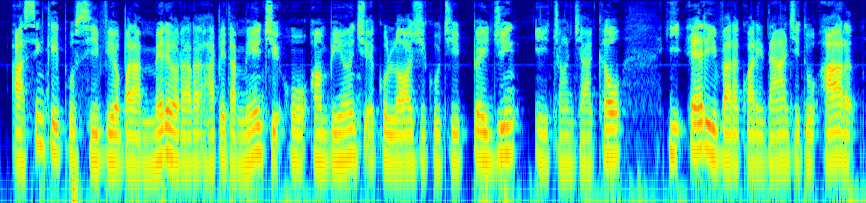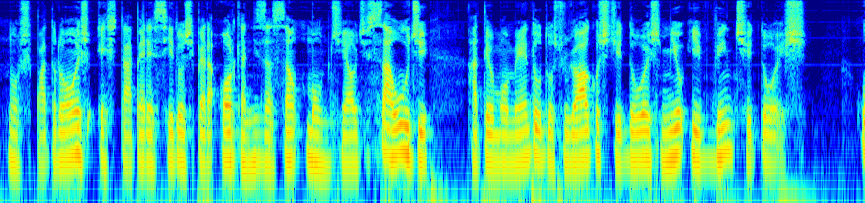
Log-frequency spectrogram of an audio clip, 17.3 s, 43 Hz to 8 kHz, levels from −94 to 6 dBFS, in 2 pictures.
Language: Chinese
